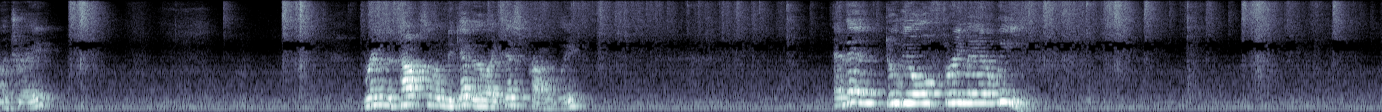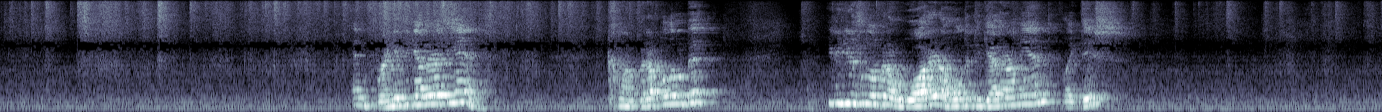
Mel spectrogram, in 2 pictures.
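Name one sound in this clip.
Pastry rustles and crackles on a metal tray.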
